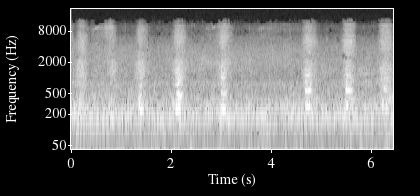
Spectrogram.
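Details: A small Persian cat on the side of the road gives a series of sharp, airy hisses, some with a brief throaty catch, about a second apart, defensively hissing at the approaching recorder over a faint background hum.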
